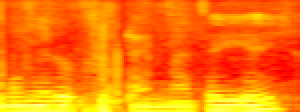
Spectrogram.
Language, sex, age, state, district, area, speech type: Nepali, male, 18-30, West Bengal, Jalpaiguri, rural, spontaneous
